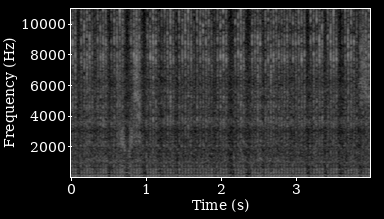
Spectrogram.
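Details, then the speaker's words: BMW K75 RT test run right after fuel injector replacement: rough, uneven running with the firing beat sagging, no clean note, unchanged from before. Misfire from dirty air filter. "yeah it's doing exactly what it was doing before I don't think it's the fuel injectors"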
